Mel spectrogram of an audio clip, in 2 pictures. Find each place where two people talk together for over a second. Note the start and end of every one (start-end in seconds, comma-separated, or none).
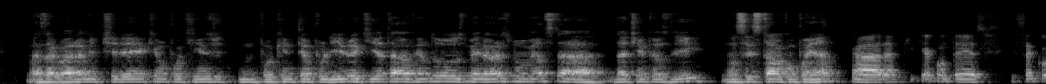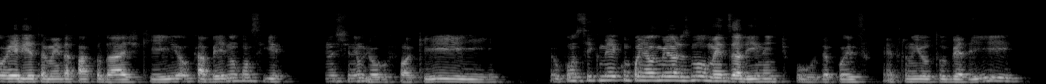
none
